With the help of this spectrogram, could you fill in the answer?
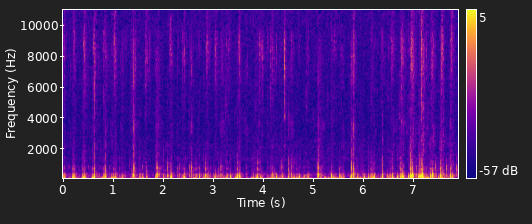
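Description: Fingertips and nails rapidly tap and scratch the glossy skin of a whole, fresh, hand-sized red bell pepper with a green stem, hollow inside. The result is a dense, continuous patter of short, dull, low thumps with almost no ring, steady in loudness throughout.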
